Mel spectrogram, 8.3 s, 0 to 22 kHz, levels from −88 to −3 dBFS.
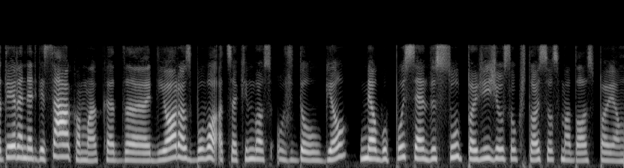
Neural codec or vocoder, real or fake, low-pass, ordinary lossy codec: codec, 16 kHz, 1 kbps, FunCodec, trained on LibriTTS, 50 frames a second; fake; 7.2 kHz; MP3, 64 kbps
